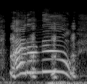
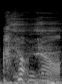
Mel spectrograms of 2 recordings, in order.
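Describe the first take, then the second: First: Much higher, louder, laughing burst; laughing exclamation. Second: Said in the usual way. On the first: Real, not acted. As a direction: shout it out through laughter. Repeated, now laughing high and loud.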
